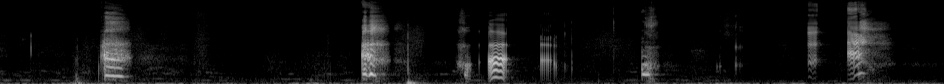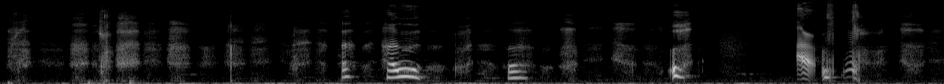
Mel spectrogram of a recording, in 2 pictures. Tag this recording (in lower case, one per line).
speech
human voice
